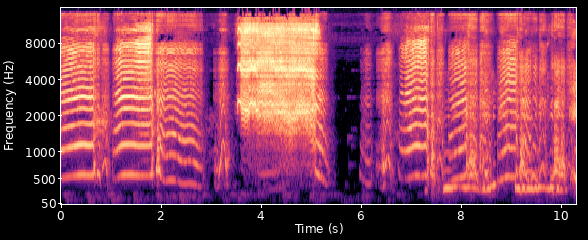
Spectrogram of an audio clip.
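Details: Young child crying in bursts, with wails, a loud breathy sob and whimpers in a small room.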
